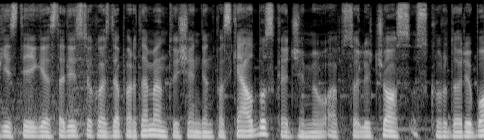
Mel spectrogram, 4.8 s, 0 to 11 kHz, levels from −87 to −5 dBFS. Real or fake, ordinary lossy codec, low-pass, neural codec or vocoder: fake; Opus, 64 kbps; 9.9 kHz; vocoder, 44.1 kHz, 128 mel bands every 256 samples, BigVGAN v2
